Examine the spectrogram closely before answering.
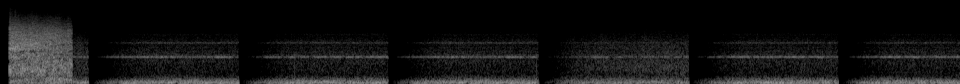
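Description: A jet engine roars steadily with a low rumble and a thin whine.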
